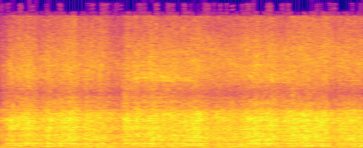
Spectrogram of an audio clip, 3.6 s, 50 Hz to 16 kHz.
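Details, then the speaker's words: 2013 Mitsubishi Colt Diesel Canter FE73 box truck, about 300,000 km, well maintained with dry engine: steady, even diesel idle with smooth low rumble, no knocks or misses; little exhaust smoke. Healthy normal idle. "Nah, bisa kawan-kawan lihat ya, suaranya garing."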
